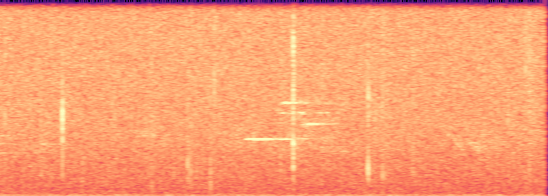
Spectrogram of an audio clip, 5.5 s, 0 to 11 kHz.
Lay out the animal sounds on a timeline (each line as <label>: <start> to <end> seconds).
Hermit Thrush (Catharus guttatus): 2.4 to 3.4 seconds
